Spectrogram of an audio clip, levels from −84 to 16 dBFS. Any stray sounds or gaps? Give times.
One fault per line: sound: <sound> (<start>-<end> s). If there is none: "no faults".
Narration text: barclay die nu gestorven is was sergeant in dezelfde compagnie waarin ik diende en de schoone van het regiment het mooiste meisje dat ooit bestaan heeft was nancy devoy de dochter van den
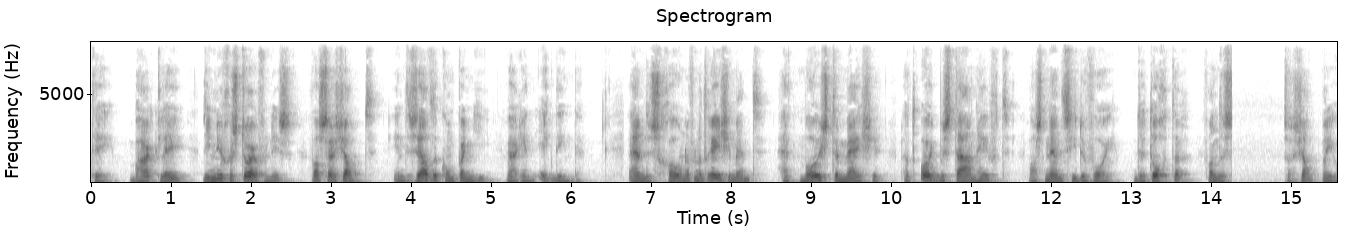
no faults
